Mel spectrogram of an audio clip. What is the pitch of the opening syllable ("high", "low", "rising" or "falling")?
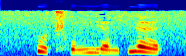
falling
